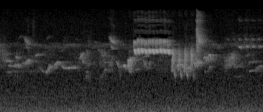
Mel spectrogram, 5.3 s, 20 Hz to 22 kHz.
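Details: Common nightingale (Luscinia megarhynchos), daytime summer song recorded 11 June 2023 in forest countryside, Célé valley, Lot, southern France; soft background chirping gives way to a loud buzzy, rapidly pulsed phrase lasting about a second, then fading twitters.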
